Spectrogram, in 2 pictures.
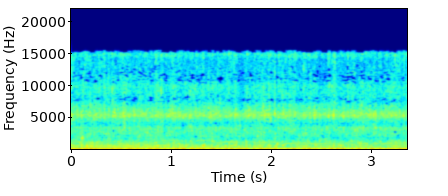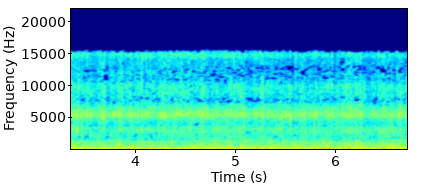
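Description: Panasonic NA-W528B twin-tub washing machine's wash motor running with a steady hum while the pulsator churns and swirls the water in the tub. The machine is running at full strength after a new capacitor and a reversed drive belt.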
